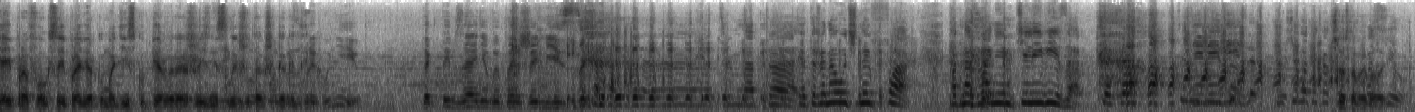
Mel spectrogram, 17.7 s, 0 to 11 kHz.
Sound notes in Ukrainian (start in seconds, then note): 6.7 сміються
